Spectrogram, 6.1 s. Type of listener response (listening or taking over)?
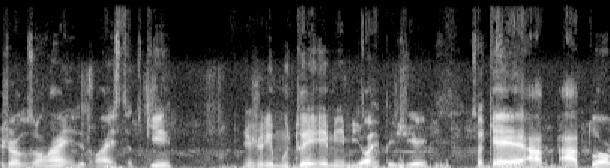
listening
